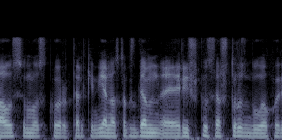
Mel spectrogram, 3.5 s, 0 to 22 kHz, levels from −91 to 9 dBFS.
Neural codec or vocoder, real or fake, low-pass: codec, 16 kHz, 2 kbps, FreqCodec, larger model; fake; 7.2 kHz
